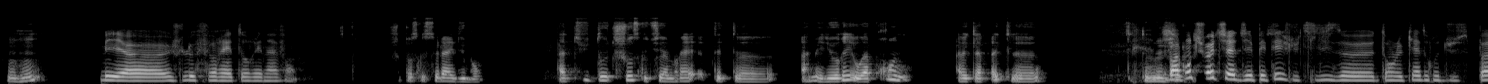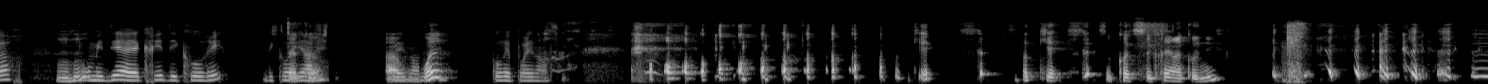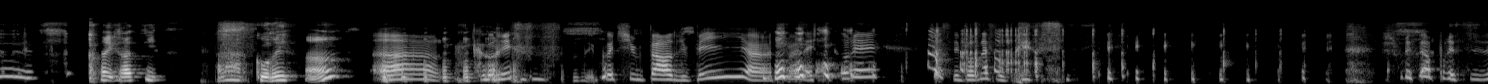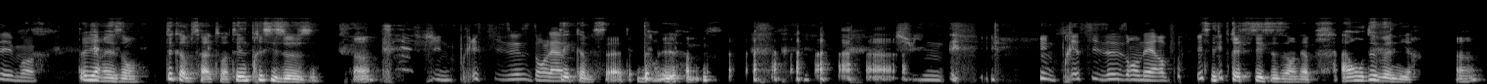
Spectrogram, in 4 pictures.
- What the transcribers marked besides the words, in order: tapping; other background noise; "chorégraphie" said as "choré"; "chorégraphie" said as "choré"; laugh; laughing while speaking: "OK"; laugh; chuckle; chuckle; laugh; unintelligible speech; laugh; laughing while speaking: "préciser"; laugh; laugh; chuckle; laugh; chuckle; laugh; distorted speech; unintelligible speech
- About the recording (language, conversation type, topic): French, unstructured, Comment la technologie facilite-t-elle ton apprentissage au quotidien ?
